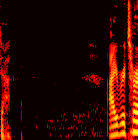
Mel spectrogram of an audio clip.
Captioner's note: audience laughs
